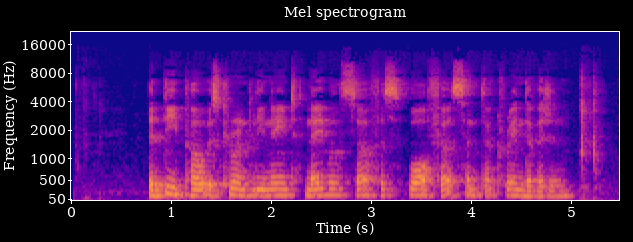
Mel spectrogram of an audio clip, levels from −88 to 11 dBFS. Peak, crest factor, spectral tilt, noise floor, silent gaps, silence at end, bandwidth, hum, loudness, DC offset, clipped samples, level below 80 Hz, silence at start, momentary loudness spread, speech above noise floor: -2 dBFS; 18 dB; -4.5 dB/octave; -56 dBFS; none; 0.2 s; 12.5 kHz; none; -20 LUFS; under 0.1%; under 0.1%; -54 dBFS; 0.8 s; 8 LU; 36 dB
